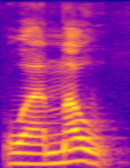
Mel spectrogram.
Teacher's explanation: و مو جلد پڑھیں گے، لمبا نہیں کریں گے ان کو. حروف لین کو لمبا نہیں کیا جاتا، ان کو جلد پڑھا جاتا ہے. میم و زبر مو، اور یہی حروف لین کی بڑی نشانی ہے کہ حروف لین کو جلد پڑھا جاتا ہے، ان کو لمبا نہیں کیا جاتا.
